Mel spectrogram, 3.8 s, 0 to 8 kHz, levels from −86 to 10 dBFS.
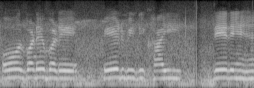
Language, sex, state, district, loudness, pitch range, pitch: Hindi, female, Haryana, Charkhi Dadri, -13 LUFS, 230-245 Hz, 240 Hz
